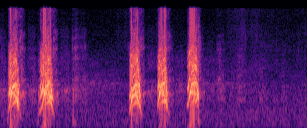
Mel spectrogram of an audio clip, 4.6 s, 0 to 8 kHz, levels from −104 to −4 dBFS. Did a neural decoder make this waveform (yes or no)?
no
